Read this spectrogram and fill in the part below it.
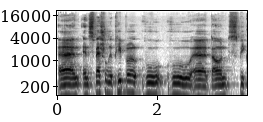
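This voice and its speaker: A man with a German accent speaks with ordinary pitch variation. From Germany. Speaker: political author and commentator. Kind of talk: video monologue. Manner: halting, many fillers.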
